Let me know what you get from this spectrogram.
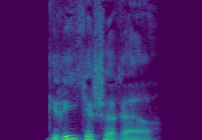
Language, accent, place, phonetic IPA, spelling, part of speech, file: German, Germany, Berlin, [ˈɡʁiːçɪʃəʁɐ], griechischerer, adjective, De-griechischerer.ogg
- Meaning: inflection of griechisch: 1. strong/mixed nominative masculine singular comparative degree 2. strong genitive/dative feminine singular comparative degree 3. strong genitive plural comparative degree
